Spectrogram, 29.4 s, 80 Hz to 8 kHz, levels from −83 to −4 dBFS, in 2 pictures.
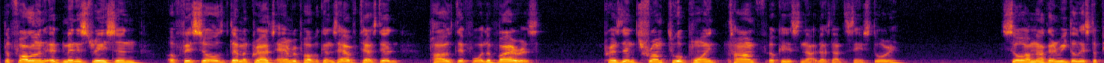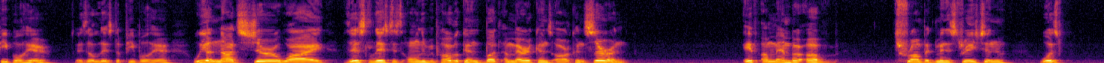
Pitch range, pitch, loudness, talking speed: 130-160 Hz, 140 Hz, -16 LUFS, 130 wpm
